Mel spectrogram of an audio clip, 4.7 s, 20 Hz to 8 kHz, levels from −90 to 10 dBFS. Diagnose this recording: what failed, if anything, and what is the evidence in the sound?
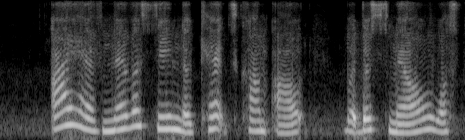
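The failure is at the codec stage: Speex coding degrades the speech for the whole clip. The speech sounds noisy and hoarse from start to finish, consistent with a low-quality setting near 10 kbps. With so few bits for the excitation signal, the voiced sounds lose their clean periodic pulse, giving a buzzy, rough texture. On a spectrogram the harmonic stripes look smeared and broken, with noise filling the gaps between them. The waveform has ragged, irregular cycles.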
